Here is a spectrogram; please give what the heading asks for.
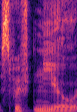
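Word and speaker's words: SwiftNIO: Interestingly, the very first word in Swift-Neo is an open source network application framework, and Swift-Neo there is spelled like Swift Data or Swift UI. It's Swift and then capital NIO.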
